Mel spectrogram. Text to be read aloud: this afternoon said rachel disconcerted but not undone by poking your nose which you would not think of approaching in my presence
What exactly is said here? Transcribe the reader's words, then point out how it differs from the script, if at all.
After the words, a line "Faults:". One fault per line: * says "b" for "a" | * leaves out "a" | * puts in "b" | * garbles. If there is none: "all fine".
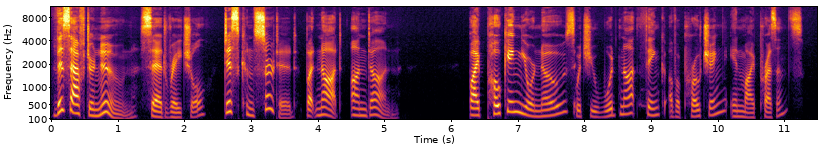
this afternoon said rachel disconcerted but not undone by poking your nose which you would not think of approaching in my presence
Faults:
all fine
